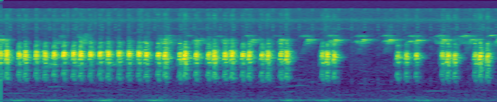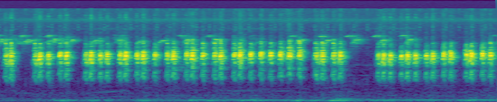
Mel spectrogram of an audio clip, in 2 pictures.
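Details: Prolonged 'ngebren' chatter of a yellow-vented bulbul, used to trigger singing in other bulbuls: rapid buzzy notes in long strings, interrupted by a brief silence around the middle, then continuing steadily.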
